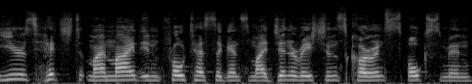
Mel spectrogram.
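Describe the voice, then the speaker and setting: A man with a high pitch speaks at a fairly slow pace, showing ordinary pitch variation. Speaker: spoken word poet. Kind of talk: spoken word poetry performance. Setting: live coffee house audience.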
